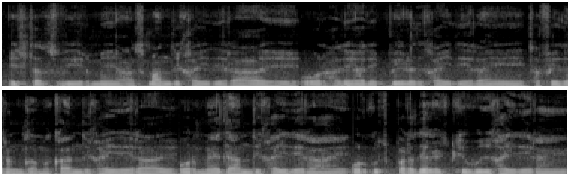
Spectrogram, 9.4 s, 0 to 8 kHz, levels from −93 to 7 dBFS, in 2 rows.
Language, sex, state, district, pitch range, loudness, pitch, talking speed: Hindi, male, Maharashtra, Nagpur, 100-105 Hz, -35 LUFS, 105 Hz, 240 wpm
